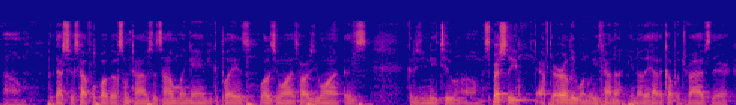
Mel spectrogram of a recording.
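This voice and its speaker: Very deep, flat-voiced young man. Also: a little hiss or hum. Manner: halting, many ums and you-knows, low-key. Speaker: football player. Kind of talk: post-game press conference answers. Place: press conference room, indoors. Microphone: podium mic in front.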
